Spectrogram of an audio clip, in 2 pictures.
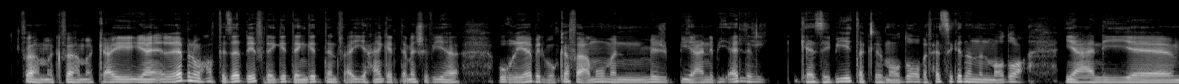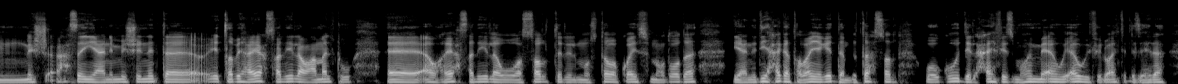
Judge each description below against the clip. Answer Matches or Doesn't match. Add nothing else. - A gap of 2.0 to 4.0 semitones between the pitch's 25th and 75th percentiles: Matches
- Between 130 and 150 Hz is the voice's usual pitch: Doesn't match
